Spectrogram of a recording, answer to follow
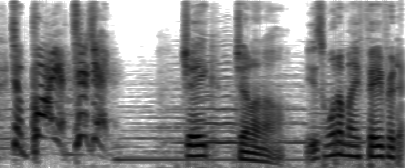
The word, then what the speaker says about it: Gyllenhaal: It is a Swedish name. So shouldn't it be like Gyllenhaal? Oh my god. I have to say, Gyllenhaal! the only two places that is pronounced correctly, my last name like you did just now, is in Sweden and in IKEA. IKEA.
